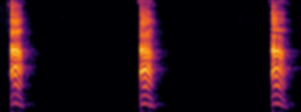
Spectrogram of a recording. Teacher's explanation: The sound of a, as in alif, is pronounced from the lower part of throat.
